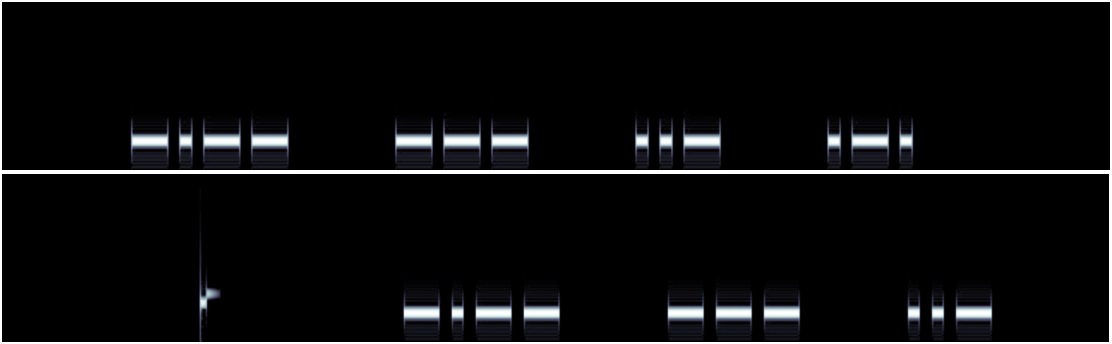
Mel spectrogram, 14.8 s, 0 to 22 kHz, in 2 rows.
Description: Morse code, heard as a keyed tone, about 15 wpm, spaced as for 9 wpm, 700 Hz. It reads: YOUR YOU
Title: 3x Character Spacing - Top 100 Words - 15wpm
